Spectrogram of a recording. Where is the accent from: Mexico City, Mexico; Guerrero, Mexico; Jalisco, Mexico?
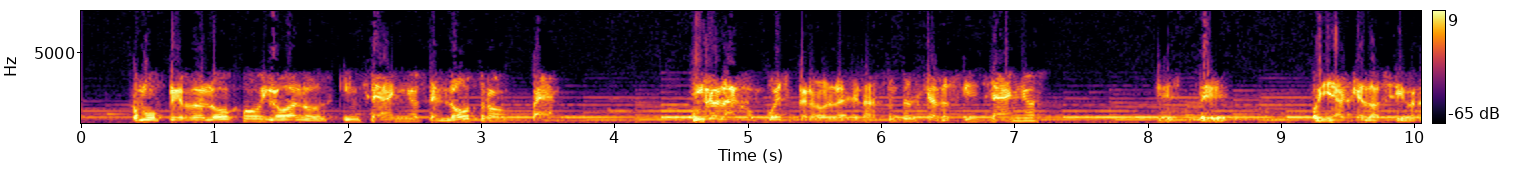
Guerrero, Mexico; Acapulco; now in Manzanillo, Mexico; Soy de Acapulco, nada más que ya llevo 7 años que ya estoy radicando aquí en Manzanillo.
